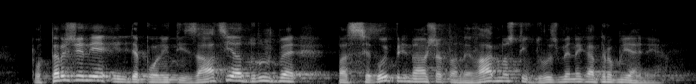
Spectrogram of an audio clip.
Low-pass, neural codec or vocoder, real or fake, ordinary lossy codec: 7.2 kHz; codec, 16 kHz, 2 kbps, X-Codec, HuBERT features, trained on balanced general audio; fake; none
